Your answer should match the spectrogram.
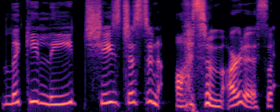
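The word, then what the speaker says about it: Lykke Li: I'm going to explain why these two songs are a couplet in a second, but also I think you pronounce it Licky Lee.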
